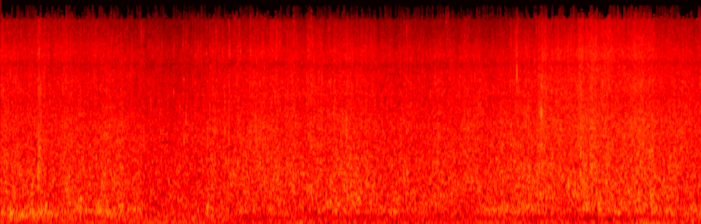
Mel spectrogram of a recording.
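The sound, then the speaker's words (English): Lake Michigan waves pound steadily against cliffs of fossil coral at Cave Point State Park, a dense, continuous roar of water with a hollow low booming underneath as the sound reflects in and out of rocky shore caves, with no voices. “If you listen closely to the recording, you can hear a hollow booming as the sound of the waves is reflected in and out of the rocky caves on the shore.”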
